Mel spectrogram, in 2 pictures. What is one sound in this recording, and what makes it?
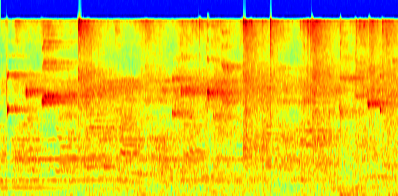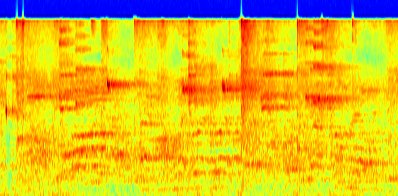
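Badminton rackets strike shuttlecocks back and forth in a large echoing hall.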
